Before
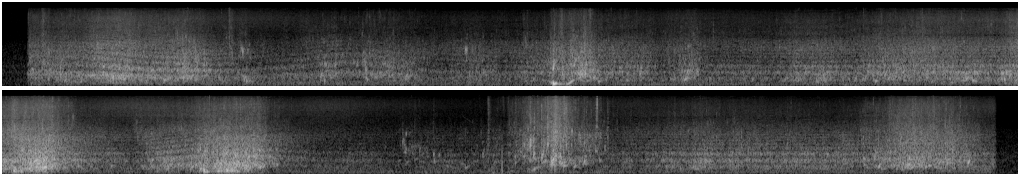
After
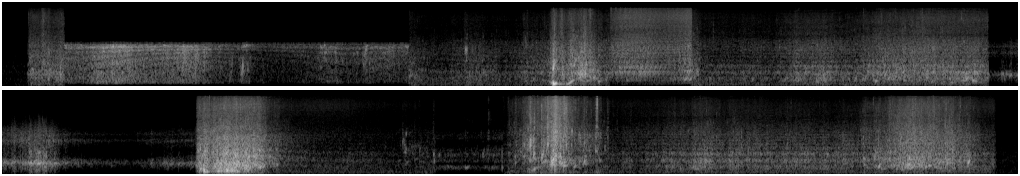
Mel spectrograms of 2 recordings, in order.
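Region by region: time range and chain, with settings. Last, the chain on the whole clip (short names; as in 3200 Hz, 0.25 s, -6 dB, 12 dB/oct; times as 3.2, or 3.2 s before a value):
0.62–4.07 inverted band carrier 2900 Hz + brick-wall FIR high-pass 150 Hz
6.08–6.9 HPF 240 Hz 6 dB/oct + tilt +2.5 dB/oct + flutter echo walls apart 8.2 m, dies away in 1.4 s
9.86–12.11 vowel filter e + Doppler distortion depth 0.44 ms
14.49–15.18 resonant high-pass 340 Hz, resonance Q 4.1 + fixed phaser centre 2400 Hz, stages 8
whole clip: high shelf 10000 Hz +3.5 dB; upward expander 1.5:1, over -41 dBFS; gain +2.5 dB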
